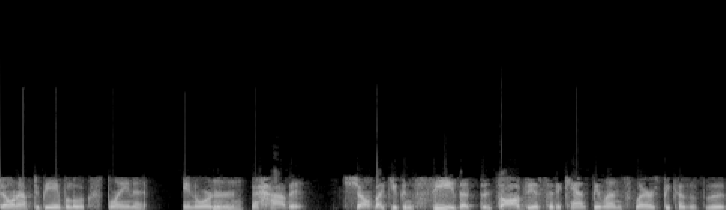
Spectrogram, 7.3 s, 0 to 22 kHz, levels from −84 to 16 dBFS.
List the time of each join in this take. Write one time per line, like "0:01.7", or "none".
0:02.6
